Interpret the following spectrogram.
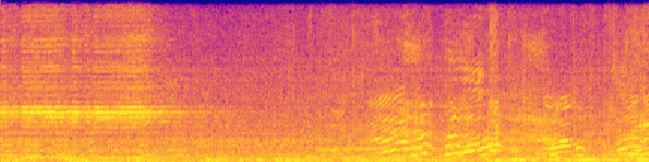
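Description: Music with steady held notes that ends about a second in, then a group of girls' high voices shouting and cheering together.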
